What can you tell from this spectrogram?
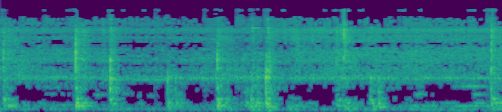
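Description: Chicken pieces sizzling in a wok while a wooden spatula stirs them, scraping and knocking against the pan at irregular intervals about every half second.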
